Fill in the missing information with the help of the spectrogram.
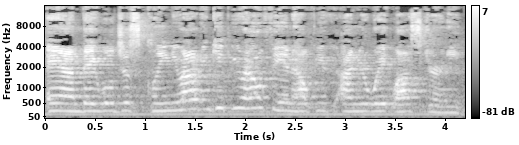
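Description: A woman's voice: fairly high pitch, brisk, music in the background. Chatty woman in an echoey market. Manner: chatty, enthusiastic, keeps saying okay guys. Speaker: shop owner. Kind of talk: product demo vlog. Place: indoor market stall with shelves. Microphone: handheld phone camera. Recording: echoey market hall with background noise.

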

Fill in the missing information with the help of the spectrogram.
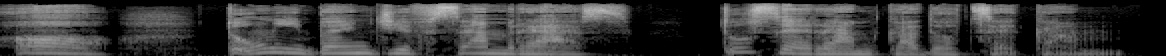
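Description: A woman's voice: medium pitch, lively intonation, takes it slowly, a bit bright, dry recording, studio quality, pitched above the performer's own voice, heavily acted. A woman voicing a small homesick peasant boy who talks with a childish dialect lisp. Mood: defiant.

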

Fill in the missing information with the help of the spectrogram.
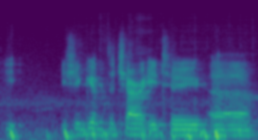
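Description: A young man giving excitable, teasing commentary while playing a multiplayer game with friends over a noisy voice-chat recording. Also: mid-range voice, moderate pace, distant mic. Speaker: gamer.

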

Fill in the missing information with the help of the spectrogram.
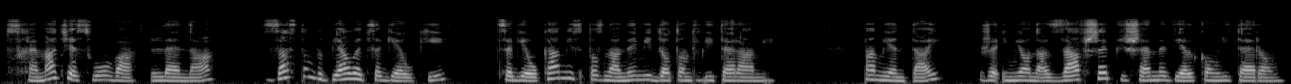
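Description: Slow, patient woman teaching preschoolers. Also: lowish voice, darkish tone, no room sound. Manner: patient, clearly articulated, sounding out letters. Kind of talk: slow, scripted lesson narration.

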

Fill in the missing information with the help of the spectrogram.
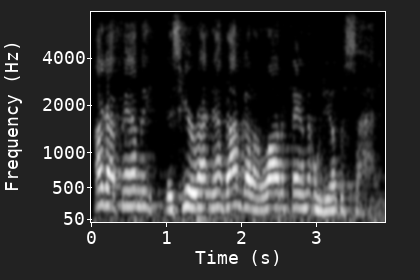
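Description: A man's voice: sits high, fast, darkish tone, slight background noise. An older man, preaching a sermon from a church pulpit with rising, emphatic bursts. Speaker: pastor. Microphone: pulpit microphone. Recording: echoey church sanctuary.

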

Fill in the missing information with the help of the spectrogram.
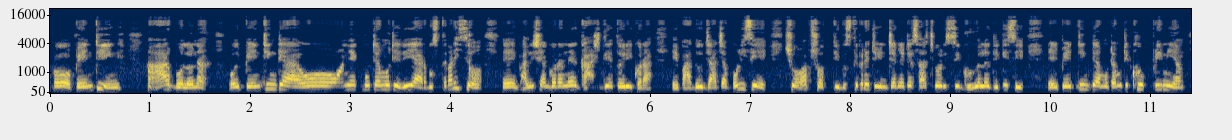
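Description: A man's voice: high voice, wildly swooping pitch, rapid-fire, vocal fry, mellow, slightly rough, dry recording, exaggerated voice. A man voicing a pushy middle-aged company boss in a cartoon, who keeps asking whether he is understood. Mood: boastful. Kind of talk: cartoon voice acting.

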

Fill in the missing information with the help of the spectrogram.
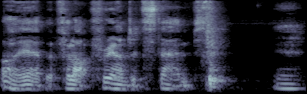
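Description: An Englishman in his thirties makes a casual prank call, taking it slowly in a dark-toned, medium-pitched voice while hesitating and rambling. He's recorded indoors in a small domestic room by a camera at about arm's length, and the room has an echo.

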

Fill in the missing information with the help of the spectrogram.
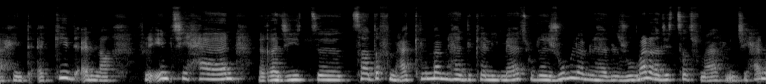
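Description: A woman with a Moroccan Arabic accent teaching a primary school spelling lesson, repeating points patiently and dictating sentences slowly. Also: medium pitch, mellow. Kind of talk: online lesson explaining handwriting and spelling.

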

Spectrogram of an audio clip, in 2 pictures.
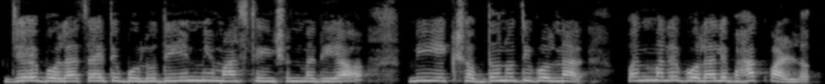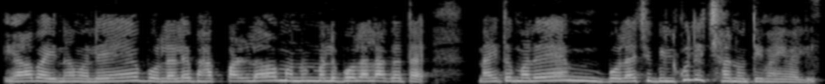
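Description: Woman doing a fast, high Varhadi cartoon mother, scolding, taunting. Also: fairly even intonation. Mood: angry. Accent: Varhadi Marathi. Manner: taunting, shouting, mocking quotes. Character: shrill, angry middle-aged mother of a sick daughter.

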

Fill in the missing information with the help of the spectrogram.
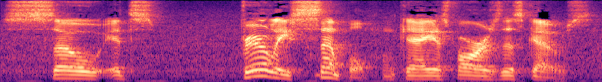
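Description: A man's voice: medium pitch, big pitch swings, slow pace, fairly bright tone, a little hiss or hum. A man in his fifties giving a casual, rambling voice-over as a woodworker, often correcting himself. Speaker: woodworker presenting own project. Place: small indoor woodworking workshop.

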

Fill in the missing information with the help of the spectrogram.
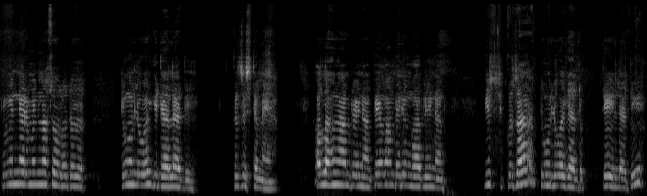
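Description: A woman's voice: medium pitch, a little slow, pauses often. A woman from rural Turkey with a village dialect, reminiscing informally as she is interviewed. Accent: rural Turkish village dialect. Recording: dull, lo-fi recording.

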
